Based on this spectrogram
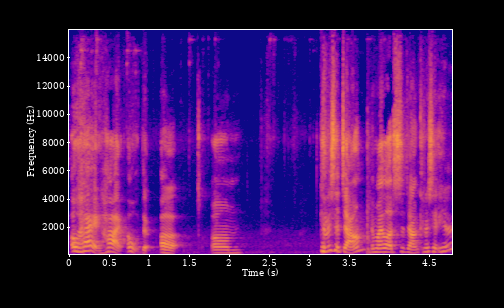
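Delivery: rapid-fire, high-pitched, rattled-off rambling chatter. Retelling how a woman came to their table asking to sit: imitating talking a mile a minute. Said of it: "a mile a minute is like".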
